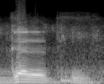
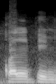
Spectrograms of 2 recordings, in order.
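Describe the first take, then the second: First: The word starts with a g sound. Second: The word starts with a deep q sound.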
